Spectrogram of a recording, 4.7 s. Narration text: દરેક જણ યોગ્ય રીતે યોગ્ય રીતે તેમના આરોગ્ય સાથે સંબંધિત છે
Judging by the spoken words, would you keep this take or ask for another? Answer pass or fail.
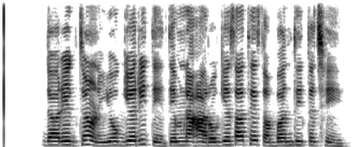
fail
